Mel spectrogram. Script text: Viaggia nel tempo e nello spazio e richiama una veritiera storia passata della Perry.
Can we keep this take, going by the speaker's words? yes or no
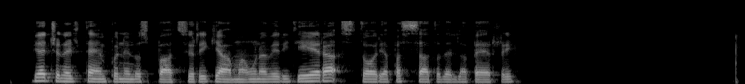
yes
